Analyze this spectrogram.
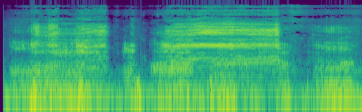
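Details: Berkshire pigs are sprayed for external parasites before winter and roll around enjoying it. Loud, drawn-out, harmonic squeals last over a second at a time, with short grunts and rustling between them.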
